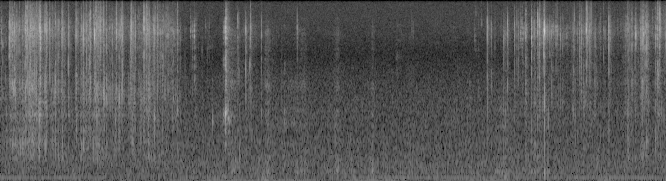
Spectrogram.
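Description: Maltesers candy wrapper crinkling as it is handled. The crinkling comes in two bouts: one for the first three seconds or so, and another starting about seven seconds in, with a quieter pause between them.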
